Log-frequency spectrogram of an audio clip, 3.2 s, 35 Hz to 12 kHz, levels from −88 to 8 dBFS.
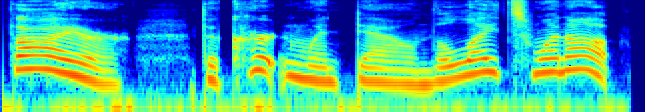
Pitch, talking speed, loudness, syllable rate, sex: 230 Hz, 150 wpm, -16 LUFS, 3.8 syllables/s, female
